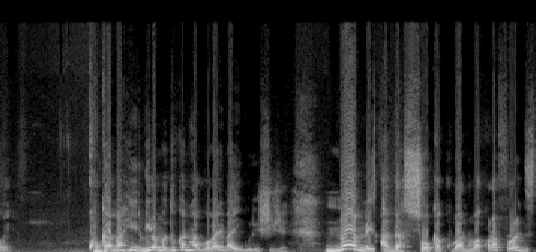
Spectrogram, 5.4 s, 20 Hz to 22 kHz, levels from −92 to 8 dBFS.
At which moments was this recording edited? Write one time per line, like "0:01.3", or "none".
0:03.8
